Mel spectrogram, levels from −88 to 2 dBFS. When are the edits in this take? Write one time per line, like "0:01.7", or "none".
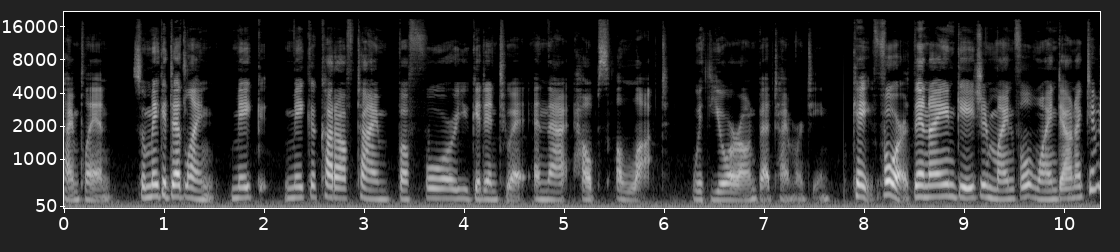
none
